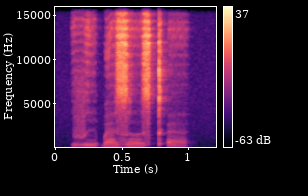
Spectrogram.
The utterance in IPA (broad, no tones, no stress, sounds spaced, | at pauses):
v e ɓ æ z ɜː z kʼ æ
